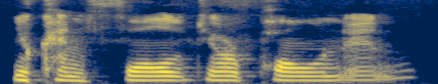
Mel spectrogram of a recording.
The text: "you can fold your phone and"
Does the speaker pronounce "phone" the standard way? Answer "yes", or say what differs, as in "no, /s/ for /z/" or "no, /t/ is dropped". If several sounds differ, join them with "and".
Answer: no, /p/ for /f/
